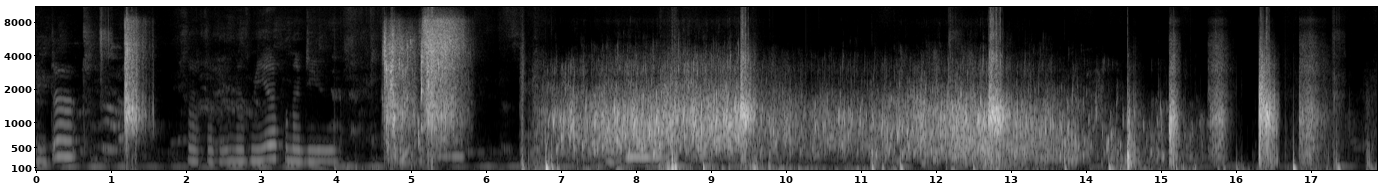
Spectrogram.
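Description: Blocks are placed with soft thuds.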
